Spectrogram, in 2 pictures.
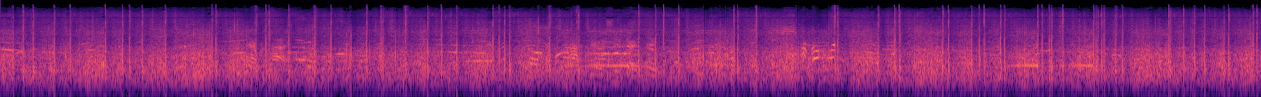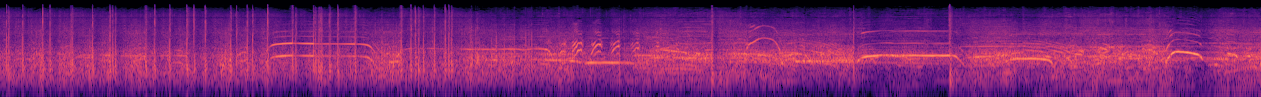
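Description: Aerial fireworks crackling and popping in a rapid, dense stream, over a crowd shouting and cheering. The crackle thins out after about twenty seconds, and a few long steady tones sound in the last ten seconds.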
